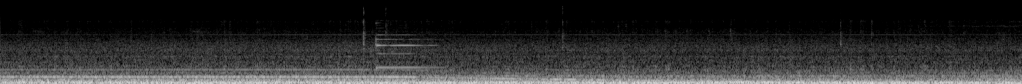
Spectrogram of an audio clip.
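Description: Combine harvester running, heard from inside the cab: a steady low engine rumble under a steady hum. About four seconds in, a short beep sounds and the hum falls in pitch over about two seconds as the grain unloading auger is shut off at the end of dumping.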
